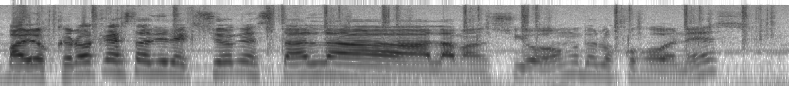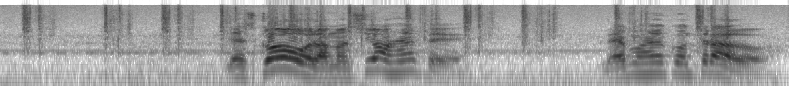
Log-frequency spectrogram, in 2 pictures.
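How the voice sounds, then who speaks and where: A man with a rather high voice narrates his horror game playthrough as live commentary. He is excitable and swears freely, calling out to his viewers as he plays. A faint hiss of noise sits under his voice. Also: measured pace. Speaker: gaming YouTuber. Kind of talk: let's play commentary.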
